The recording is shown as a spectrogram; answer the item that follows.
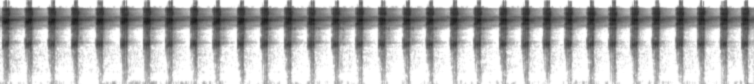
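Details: Walang kece cicada, recorded to train songbirds such as magpie robins and lovebirds, giving crisp high buzzy pulses repeated a few times a second in a regular, ringing series.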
